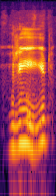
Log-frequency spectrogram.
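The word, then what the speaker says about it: read: आई रीड a book.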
